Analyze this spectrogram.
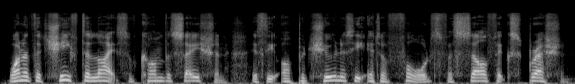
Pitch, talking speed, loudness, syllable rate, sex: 145 Hz, 155 wpm, -21 LUFS, 5.1 syllables/s, male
